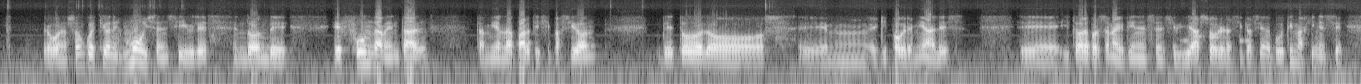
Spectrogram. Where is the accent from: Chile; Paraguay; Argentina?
Argentina; Santa Fe; atenta contra los derechos de todos nosotros como santafesinos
